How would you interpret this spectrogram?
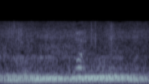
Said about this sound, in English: What? The plane's going away. They didn't see us.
